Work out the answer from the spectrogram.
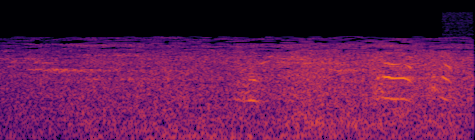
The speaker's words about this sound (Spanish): la mar se enfureció tanto que elevó sus olas hasta casi llegar al cielo, convirtiéndose en un gran tsunami.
